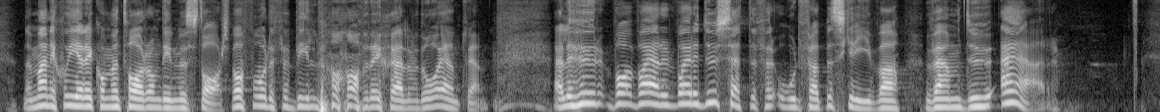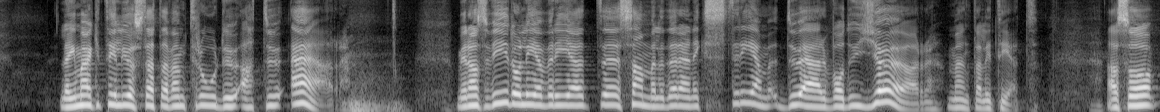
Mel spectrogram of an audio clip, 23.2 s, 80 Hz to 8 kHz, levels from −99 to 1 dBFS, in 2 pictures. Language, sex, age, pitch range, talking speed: Swedish, male, 30-49, 155-210 Hz, 170 wpm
